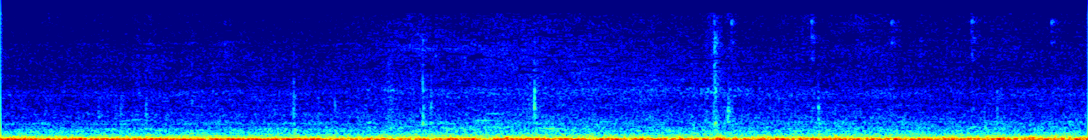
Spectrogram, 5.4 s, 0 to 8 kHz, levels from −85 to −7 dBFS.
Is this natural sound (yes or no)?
yes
